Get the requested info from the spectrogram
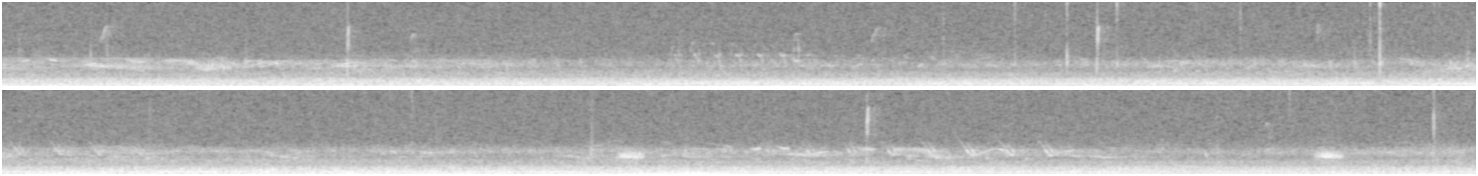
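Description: Steady low hum with scattered faint chirps of small birds and a few sharp clicks.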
